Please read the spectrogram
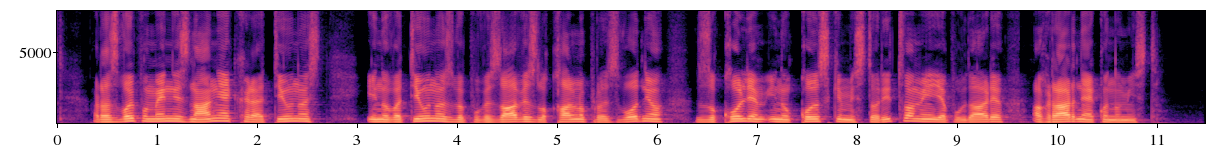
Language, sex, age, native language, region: Slovenian, male, 18-29, Slovenian, Drava region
